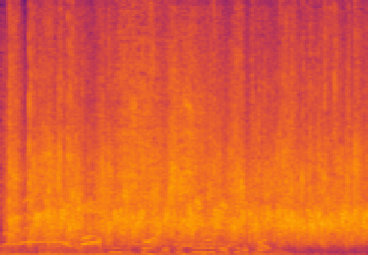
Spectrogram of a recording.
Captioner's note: audience cheering and applauding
